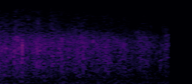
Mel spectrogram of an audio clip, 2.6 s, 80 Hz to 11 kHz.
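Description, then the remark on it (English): An audience of about 1,500 people applauds a panel with steady, dense hand clapping, a bright crackling wash of many hands that holds level for about two seconds and then stops abruptly, with no voices. “Let's give our panel a continued hand clap of appreciation for their thoughts, comments, passion, and dedication at work.”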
